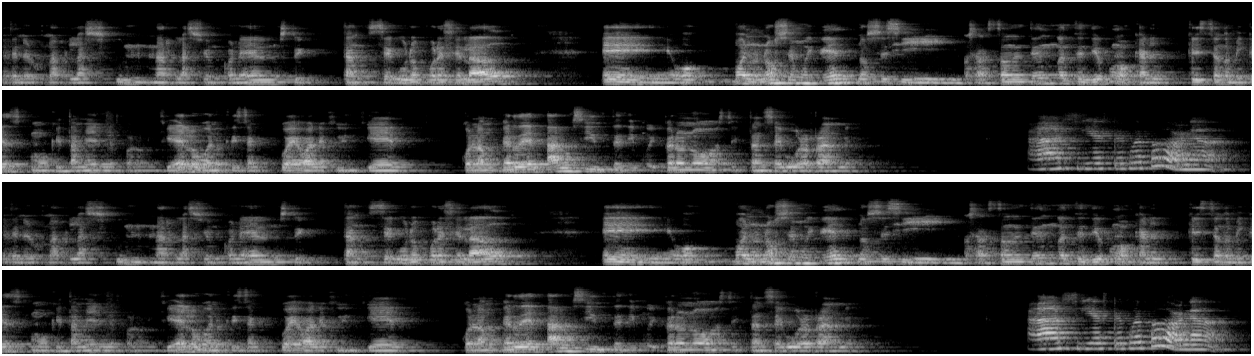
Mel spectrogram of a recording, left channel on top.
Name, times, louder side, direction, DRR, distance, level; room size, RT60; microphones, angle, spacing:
voice 1, 0.0-3.0 3.4-5.1 5.6-5.7 6.0-16.5 17.1-21.0, left 2 dB, 30° left, 4 dB, 1.1 m, -22 dB
voice 2, 22.8-24.7, right 5 dB, 40° right, 0 dB, 1.7 m, -22 dB
13.5 x 7.4 x 2.5 m, 0.83 s
head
